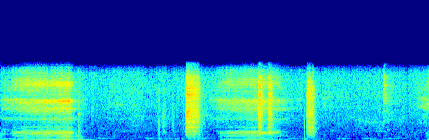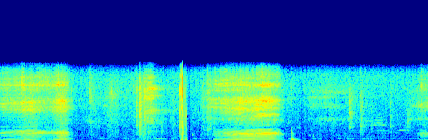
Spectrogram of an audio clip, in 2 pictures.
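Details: Slow, rumbling, rattling snores about nine a minute, with quiet pauses between them, from a sleeping man who denies snoring; audible over the TV.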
